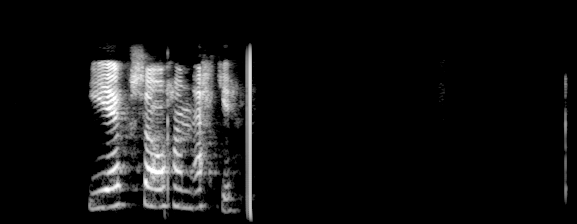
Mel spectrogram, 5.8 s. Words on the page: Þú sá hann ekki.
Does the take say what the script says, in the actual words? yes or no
no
